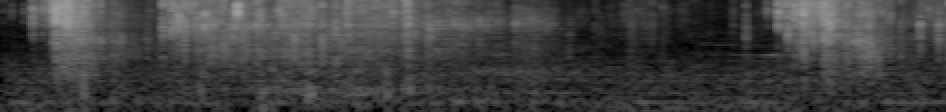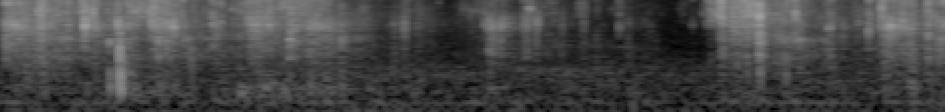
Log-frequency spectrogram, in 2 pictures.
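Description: Pink, orange and green rolled, dried soap-curl roses resting on orange paper are squeezed and crushed by hand with long nails into flakes. Bright, dry crunching and crinkling comes in bursts separated by quieter pauses, with crackles too dense to count individually.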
